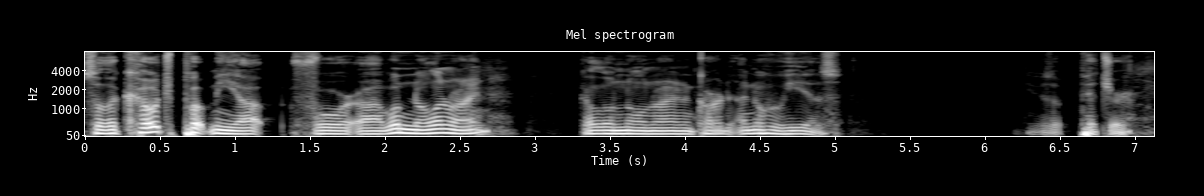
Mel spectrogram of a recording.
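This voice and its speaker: A man speaks in a Western New York accent at medium pitch, with ordinary pitch variation and long, frequent pauses. His tone is dark and mellow, and the sound is dry and close with no echo. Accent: Western New York (Inland North) American. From Western New York, US. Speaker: trading card hobbyist. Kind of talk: casual card-opening monologue. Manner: hesitant, many fillers.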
